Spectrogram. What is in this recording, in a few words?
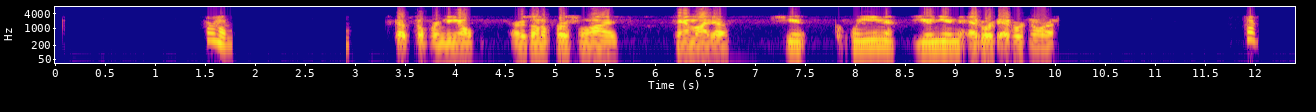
PD Police, scanner audio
